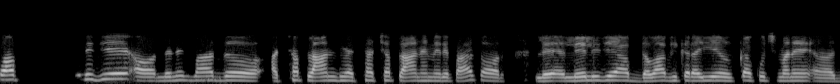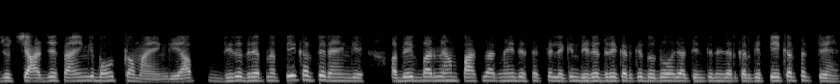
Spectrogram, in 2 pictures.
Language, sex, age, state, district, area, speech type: Hindi, male, 30-45, Uttar Pradesh, Mirzapur, rural, conversation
